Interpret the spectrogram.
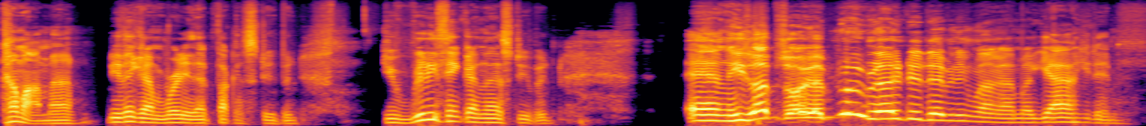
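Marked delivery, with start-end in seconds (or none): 6.3-8.3 mock whining and crying, much higher, louder, slower. Retelling an apology from a man they confronted, imitating someone whining and crying. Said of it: "after him whining and crying".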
